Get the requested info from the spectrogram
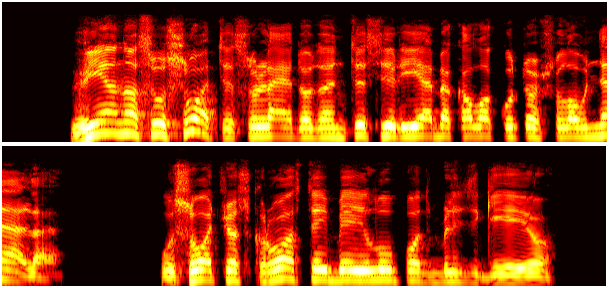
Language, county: Lithuanian, Šiauliai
